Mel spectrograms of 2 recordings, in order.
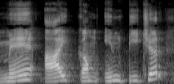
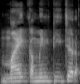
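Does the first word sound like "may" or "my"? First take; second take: may; my. First: The opening is a clear "may" then "I". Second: The opening sounds like "my", run together. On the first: The speaker calls it right. "અરે માય નથી ભાઈ" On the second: The speaker calls it wrong. "ઘણા વિદ્યાર્થીઓ એમ બોલશે"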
